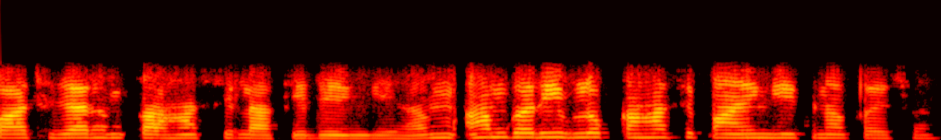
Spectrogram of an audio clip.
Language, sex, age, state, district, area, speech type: Hindi, female, 30-45, Uttar Pradesh, Prayagraj, rural, conversation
